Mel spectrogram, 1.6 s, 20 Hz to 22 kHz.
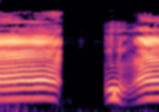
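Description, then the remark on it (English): A baby boy cries into a radio microphone in a 2005 recording, two loud, high-pitched wails separated by a short breath. The first is steady and the second wavers, dipping and rising in pitch, with no talking. “Cry right into this microphone”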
